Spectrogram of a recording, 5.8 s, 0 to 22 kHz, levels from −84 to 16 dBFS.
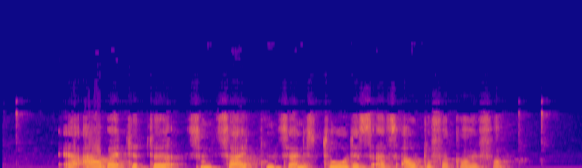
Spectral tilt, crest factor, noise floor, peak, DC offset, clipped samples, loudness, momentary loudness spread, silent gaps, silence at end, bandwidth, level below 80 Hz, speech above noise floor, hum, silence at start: -5.5 dB/octave; 14 dB; -44 dBFS; -2 dBFS; under 0.1%; under 0.1%; -14 LUFS; 8 LU; none; 0.75 s; 9.4 kHz; -50 dBFS; 31 dB; none; 0.6 s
